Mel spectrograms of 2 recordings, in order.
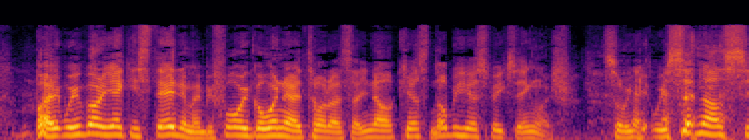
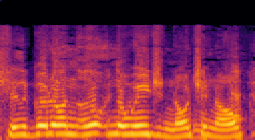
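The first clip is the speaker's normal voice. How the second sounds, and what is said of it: Fairly good put-on Minnesota accent. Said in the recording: “that's my Minnesota accent ... Not too bad”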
